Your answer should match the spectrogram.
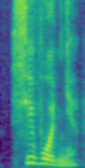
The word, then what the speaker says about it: сегодня: This one comes from сегодня. Сегодня. It means today. Сегодня, this day, today. And instead of saying сегодня, we say сегодня.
